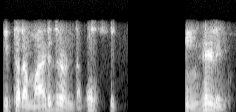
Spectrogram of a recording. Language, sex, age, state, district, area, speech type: Kannada, male, 30-45, Karnataka, Shimoga, rural, conversation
